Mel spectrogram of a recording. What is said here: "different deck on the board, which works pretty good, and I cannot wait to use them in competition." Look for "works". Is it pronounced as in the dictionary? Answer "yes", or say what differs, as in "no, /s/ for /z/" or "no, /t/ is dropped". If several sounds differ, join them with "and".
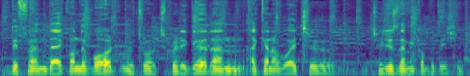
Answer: yes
